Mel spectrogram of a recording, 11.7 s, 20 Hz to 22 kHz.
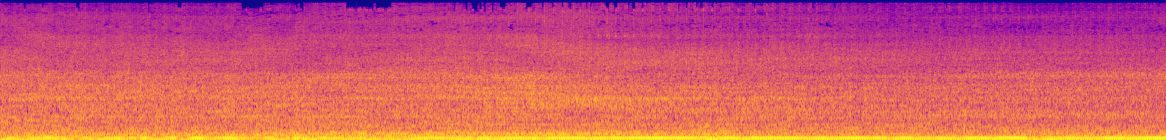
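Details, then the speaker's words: Suzuki Bandit 1250 S motorcycle with 7,686 miles: even steady idle after start with smooth beat, no knocks or rattles; healthy. "Fire it up nice and smooth."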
